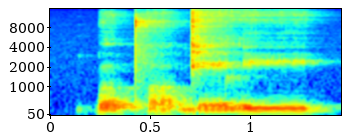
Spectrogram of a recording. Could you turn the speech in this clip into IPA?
k͡p o˦ pʰ ɔ˨ ɡ eː˨ l iː˦

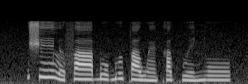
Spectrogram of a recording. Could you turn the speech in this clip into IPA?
ʃ eː˦ l ə˨ f aː˧ ɓ o˧ ɡʷ ɨ˦ p a˧ w ɛ̃˨ k a˧ kʷ eː˧ ɲ oː˧

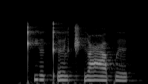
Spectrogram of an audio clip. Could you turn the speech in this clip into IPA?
kʰ j e˦ kʼ e˦ l t͡ʃʼ i˦ ʕ a˦ p e˧

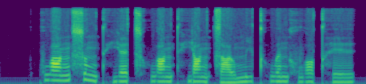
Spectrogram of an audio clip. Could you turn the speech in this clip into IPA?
k w ɑ˧˥ ŋ s ʊ˥˩ ŋ t̪ʰ j ɛ˥ t͡sʰ w ɑ˥ ŋ t̪ʰ j ɑ˥˩ ŋ t͡s ɑ˧˥ ʊ̯ m i˥ t̪ʰ w ə˥˧ n x w ɔ˥˩ t̪ʰ e˥ ɪ̯

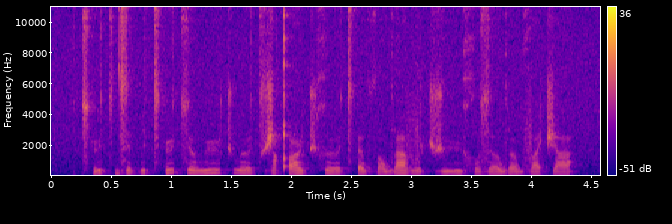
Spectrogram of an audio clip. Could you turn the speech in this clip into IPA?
t͡sʼ y t͡s d͡z e p i t͡sʼ y t͡s ø β yː t͡ʃ β øː t͡s ʒ e qʼ yː t͡ʃ x øː t͡sʼ ɛ w θ ɔ w ɾ a v ə t͡ʃ ʒ yː x o z əː w ɾ œ w v a t͡ʃ a

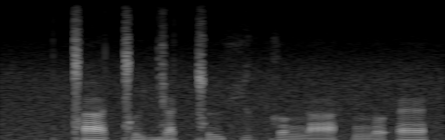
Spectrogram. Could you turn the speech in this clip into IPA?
ǀ a˥˩ ǀ ɯ˧ ɟ a˧ ǀ ʉ˩˥ ç ɯ˧ k ʌ˥˩ ŋ a˩˥ | ŋ ʌ˩˥ ʔ æ˥

